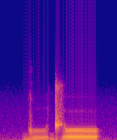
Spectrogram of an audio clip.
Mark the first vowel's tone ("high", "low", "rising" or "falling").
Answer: low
